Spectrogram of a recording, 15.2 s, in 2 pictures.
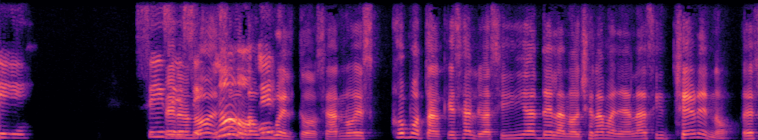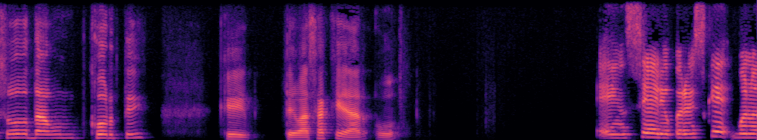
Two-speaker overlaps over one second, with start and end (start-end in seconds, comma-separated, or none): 1.6-2.8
